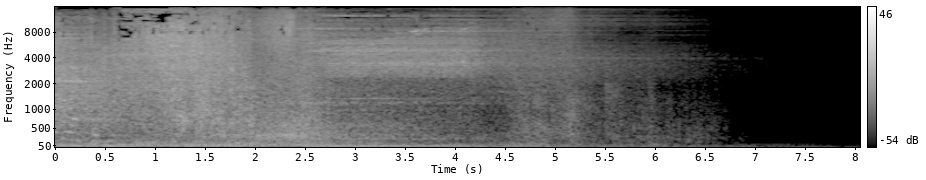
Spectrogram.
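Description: A triumphant game fanfare booms out and slowly fades away.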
